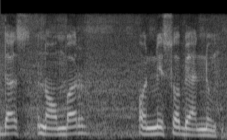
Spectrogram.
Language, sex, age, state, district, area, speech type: Urdu, male, 30-45, Maharashtra, Nashik, urban, spontaneous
